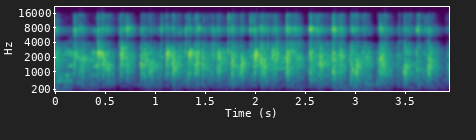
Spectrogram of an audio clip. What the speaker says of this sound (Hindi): स्वागत का समय जोरदार तालियों से स्वागत करेंगे।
